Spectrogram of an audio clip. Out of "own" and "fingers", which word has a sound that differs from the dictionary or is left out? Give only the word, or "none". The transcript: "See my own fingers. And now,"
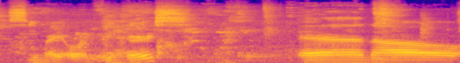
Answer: fingers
